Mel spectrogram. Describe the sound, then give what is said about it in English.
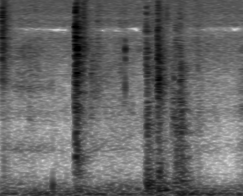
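A door is pushed shut, a soft knock followed a moment later by a rattling thud and click as it settles closed, low in level. “Like, close that door, man.”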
